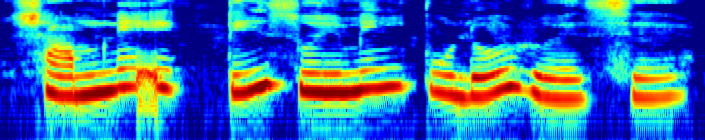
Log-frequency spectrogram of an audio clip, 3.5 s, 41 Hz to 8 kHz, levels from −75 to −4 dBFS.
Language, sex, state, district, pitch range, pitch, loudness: Bengali, female, West Bengal, Cooch Behar, 225-275 Hz, 250 Hz, -14 LUFS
